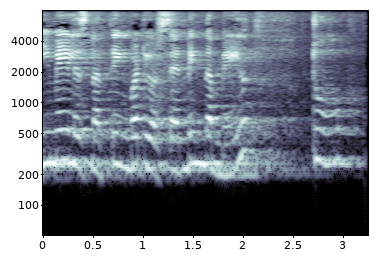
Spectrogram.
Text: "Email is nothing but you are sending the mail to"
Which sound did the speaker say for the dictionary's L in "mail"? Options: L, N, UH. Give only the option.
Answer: L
